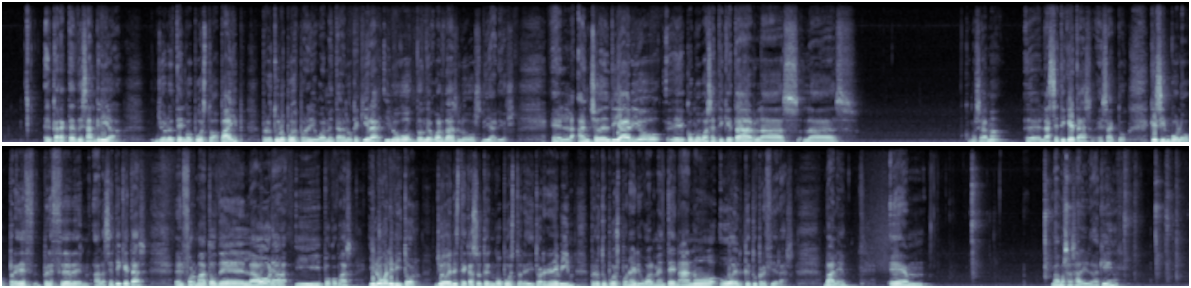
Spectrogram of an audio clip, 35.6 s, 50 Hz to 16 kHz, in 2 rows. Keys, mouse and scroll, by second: 33.4-35.2 typing.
